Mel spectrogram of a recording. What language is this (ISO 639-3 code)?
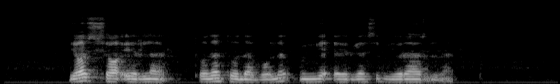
uzb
